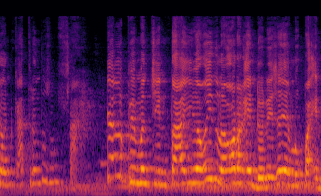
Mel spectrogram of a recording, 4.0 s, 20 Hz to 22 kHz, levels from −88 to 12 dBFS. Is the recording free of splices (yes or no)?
no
